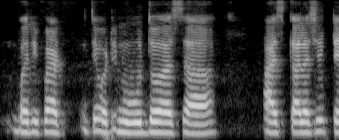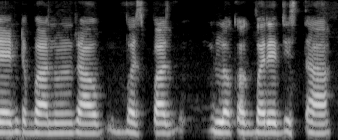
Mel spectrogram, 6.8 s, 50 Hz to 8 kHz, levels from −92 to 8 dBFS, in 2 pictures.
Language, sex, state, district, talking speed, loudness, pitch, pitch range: Konkani, female, Goa, North and South Goa, 135 wpm, -15 LUFS, 215 Hz, 210-225 Hz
